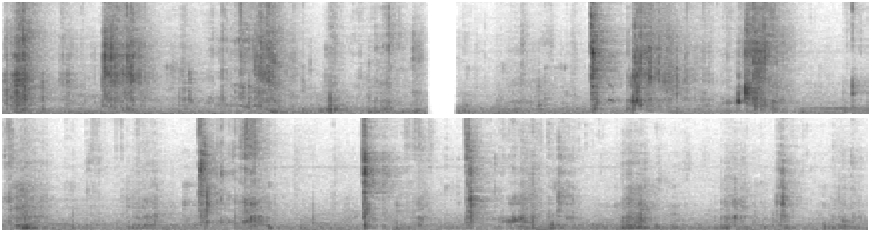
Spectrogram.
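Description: Chicharon (deep-fried pork rind) being bitten and chewed: an irregular run of crisp crunches, with a momentary dropout of all sound about two seconds in.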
